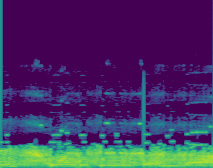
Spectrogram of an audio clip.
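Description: A man chanting a Shia Muharram lament (latmiyya), his voice rising and falling in a melodic line, with a thin, band-limited quality.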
